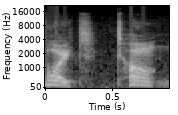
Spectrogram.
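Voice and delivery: very loud, high, harsh, barked commanding tone. Voicing a commander ordering someone to bite their tongue: commanding. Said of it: "he commands another time".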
